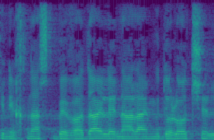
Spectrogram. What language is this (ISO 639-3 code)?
heb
